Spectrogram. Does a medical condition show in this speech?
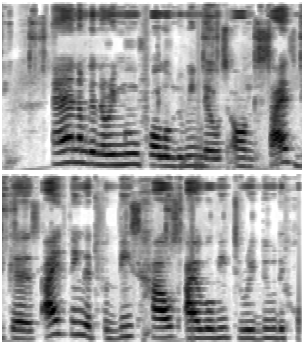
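No.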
